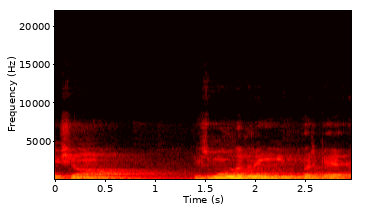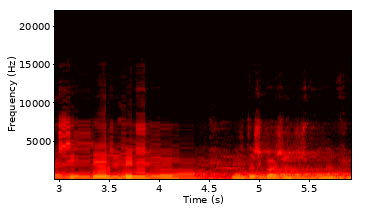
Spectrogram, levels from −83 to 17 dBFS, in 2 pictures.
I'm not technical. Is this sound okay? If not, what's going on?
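No. From 2.94 to 4.36 s there's robotic sound from repeated short buffers, a rigid metallic buzz at 100 Hz. The software likely kept replaying the last 10 ms while waiting for new audio, skipping most of the real sound. Unlike a steady hum, the buzz still loosely follows the sound.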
